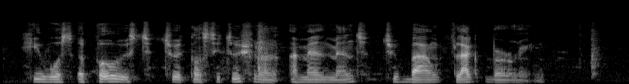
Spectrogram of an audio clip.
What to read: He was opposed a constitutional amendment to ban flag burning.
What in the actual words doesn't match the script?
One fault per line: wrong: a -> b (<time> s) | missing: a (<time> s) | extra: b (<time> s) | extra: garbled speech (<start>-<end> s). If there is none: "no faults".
extra: to (1.6 s)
